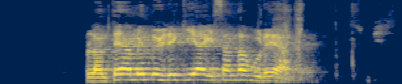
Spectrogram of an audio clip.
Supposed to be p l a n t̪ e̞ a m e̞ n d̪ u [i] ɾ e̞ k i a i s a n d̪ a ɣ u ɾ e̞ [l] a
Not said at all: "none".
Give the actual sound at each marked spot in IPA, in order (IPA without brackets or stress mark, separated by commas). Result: i, none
